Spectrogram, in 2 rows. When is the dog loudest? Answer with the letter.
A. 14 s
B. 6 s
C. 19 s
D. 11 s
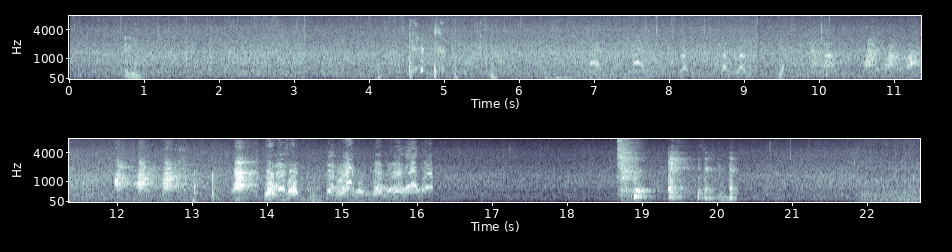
A.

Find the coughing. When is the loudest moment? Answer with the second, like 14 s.
19 s.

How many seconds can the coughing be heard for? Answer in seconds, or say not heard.
3 s.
